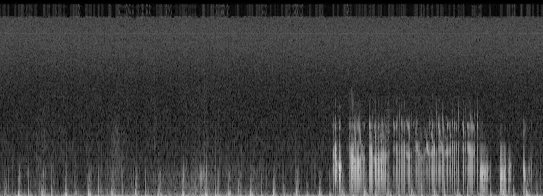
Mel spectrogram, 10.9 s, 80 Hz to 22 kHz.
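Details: 19-year-old female after exercise, drinking tea: strong, fast, regular heartbeats around 150 a minute, with a gurgling swallow and stomach sounds midway; rapid heartbeat after exercise.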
